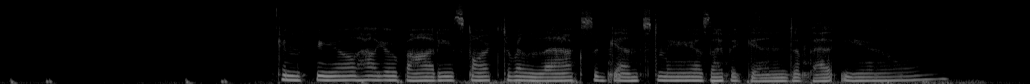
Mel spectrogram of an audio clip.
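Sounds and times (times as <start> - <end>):
heartbeat heard through a person's chest: 0.0 - 0.7, 1.8 - 2.5, 3.2 - 9.9
quiet hum: 0.0 - 10.3
speech: 2.8 - 9.6.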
